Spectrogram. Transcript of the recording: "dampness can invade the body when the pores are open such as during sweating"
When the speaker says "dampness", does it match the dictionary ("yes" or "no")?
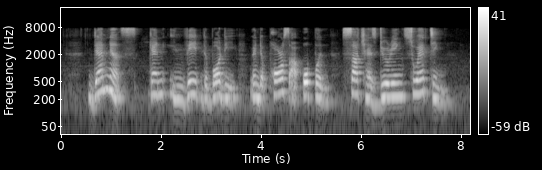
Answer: no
